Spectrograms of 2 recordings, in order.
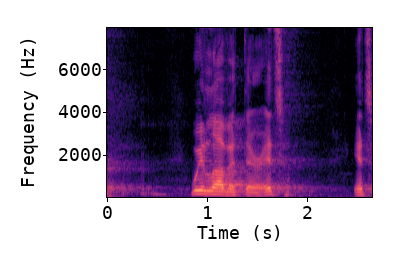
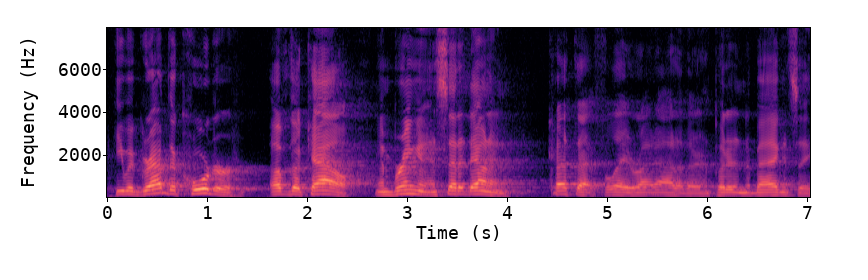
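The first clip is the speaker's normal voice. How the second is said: normal talking voice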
